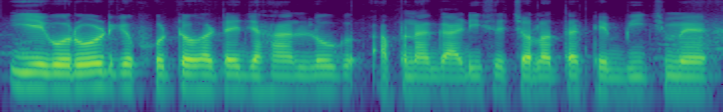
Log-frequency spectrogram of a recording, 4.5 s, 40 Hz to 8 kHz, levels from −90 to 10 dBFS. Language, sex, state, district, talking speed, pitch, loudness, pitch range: Bhojpuri, male, Bihar, Muzaffarpur, 200 wpm, 115 Hz, -16 LUFS, 110-120 Hz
